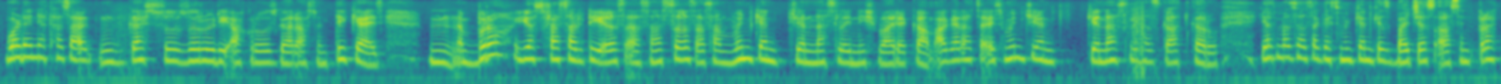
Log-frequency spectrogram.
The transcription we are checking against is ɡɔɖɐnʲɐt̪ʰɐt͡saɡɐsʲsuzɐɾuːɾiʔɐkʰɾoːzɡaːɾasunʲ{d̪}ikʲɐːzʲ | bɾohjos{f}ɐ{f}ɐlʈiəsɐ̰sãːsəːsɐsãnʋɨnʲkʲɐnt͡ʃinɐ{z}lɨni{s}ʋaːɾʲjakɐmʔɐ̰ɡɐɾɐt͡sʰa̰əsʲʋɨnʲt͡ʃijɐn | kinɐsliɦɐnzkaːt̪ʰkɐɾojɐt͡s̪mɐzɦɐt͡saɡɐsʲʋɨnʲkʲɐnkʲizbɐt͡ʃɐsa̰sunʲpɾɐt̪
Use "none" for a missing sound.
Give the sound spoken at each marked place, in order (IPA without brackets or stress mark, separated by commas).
t̪, f, s, s, ʃ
